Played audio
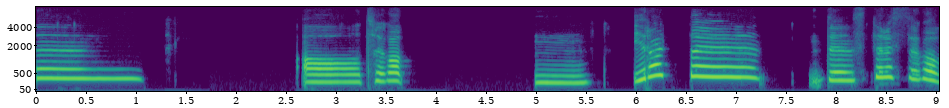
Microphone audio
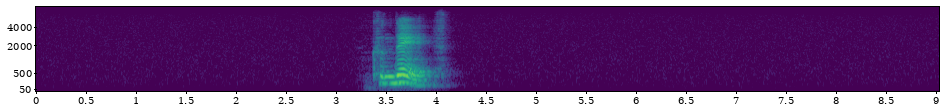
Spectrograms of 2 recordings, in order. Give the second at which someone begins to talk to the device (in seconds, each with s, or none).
3.3 s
